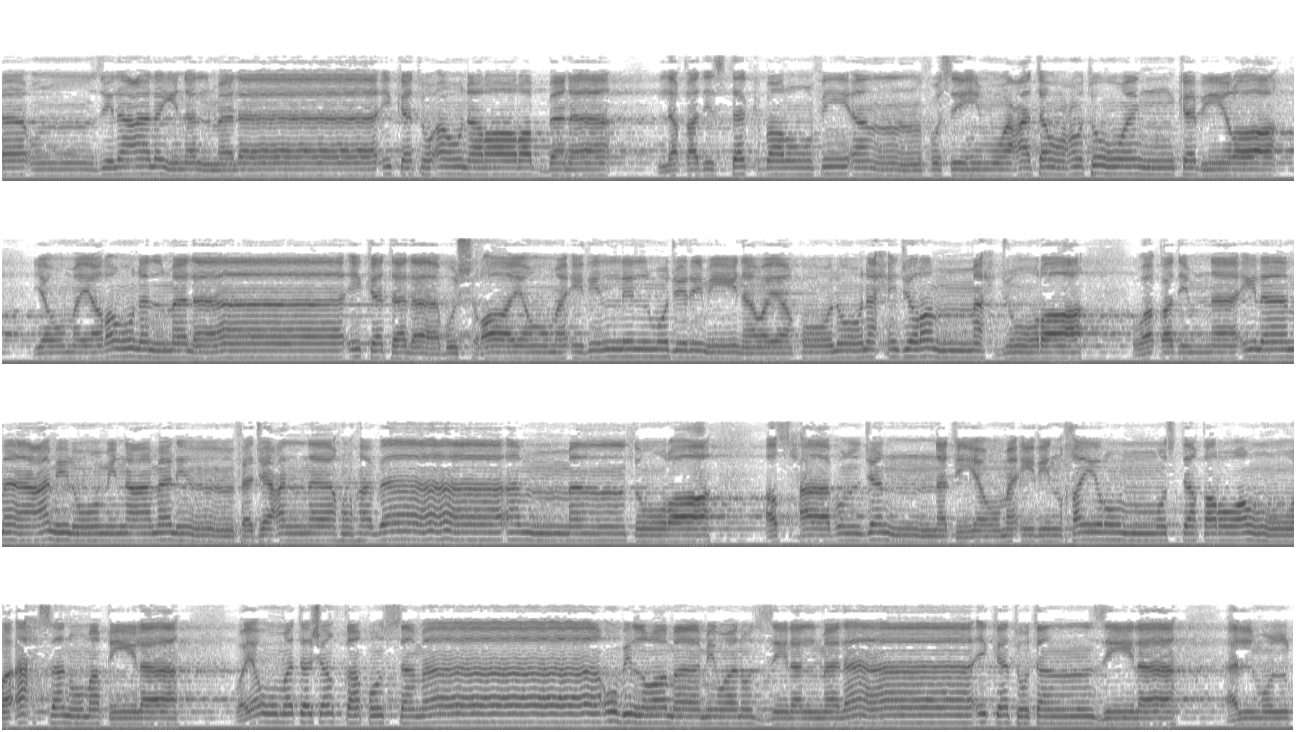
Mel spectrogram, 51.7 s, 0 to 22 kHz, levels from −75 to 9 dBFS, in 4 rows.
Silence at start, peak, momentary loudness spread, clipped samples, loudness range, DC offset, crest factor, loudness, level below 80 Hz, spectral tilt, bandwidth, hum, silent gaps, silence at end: 0 s; -4 dBFS; 6 LU; under 0.1%; 3 LU; under 0.1%; 18 dB; -21 LUFS; -32 dBFS; -3 dB/octave; 6.6 kHz; none; none; 0 s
